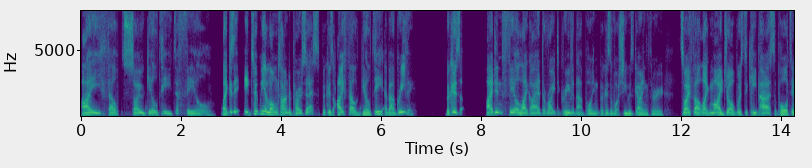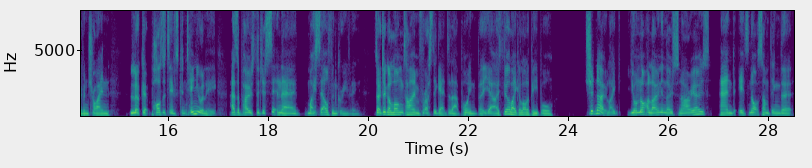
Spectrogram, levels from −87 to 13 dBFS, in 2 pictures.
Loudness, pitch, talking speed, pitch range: -21 LUFS, 130 Hz, 225 wpm, 120-145 Hz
